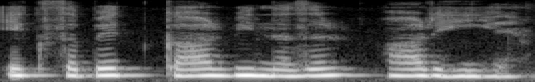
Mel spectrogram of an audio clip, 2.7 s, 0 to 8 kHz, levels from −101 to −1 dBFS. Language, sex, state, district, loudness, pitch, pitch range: Hindi, female, Arunachal Pradesh, Lower Dibang Valley, -13 LUFS, 245 Hz, 235-250 Hz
